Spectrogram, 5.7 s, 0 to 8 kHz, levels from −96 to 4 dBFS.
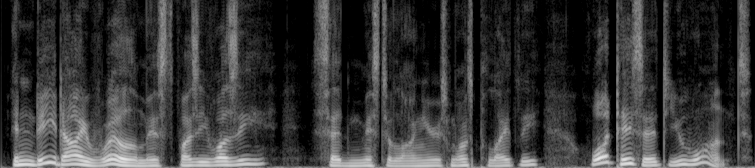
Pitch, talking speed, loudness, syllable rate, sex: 170 Hz, 170 wpm, -18 LUFS, 4.8 syllables/s, male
